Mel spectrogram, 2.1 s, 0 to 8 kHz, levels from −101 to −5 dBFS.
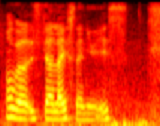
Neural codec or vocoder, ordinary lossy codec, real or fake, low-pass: none; MP3, 64 kbps; real; 7.2 kHz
